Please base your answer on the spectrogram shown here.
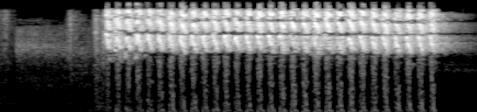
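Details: Murai batu tutoring material, the rapid shot-style filler song called isian tembakan: one sustained, very fast run of sharp, buzzy high notes lasting about two and a half seconds after faint background hiss.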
